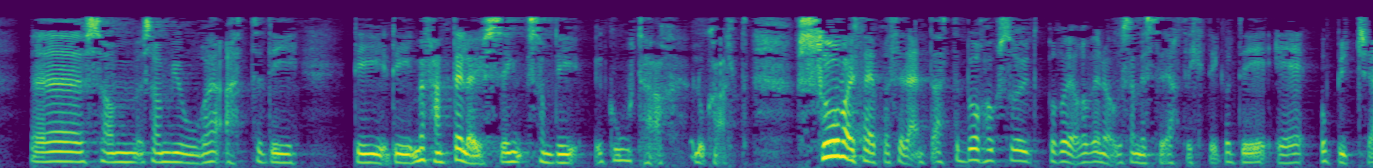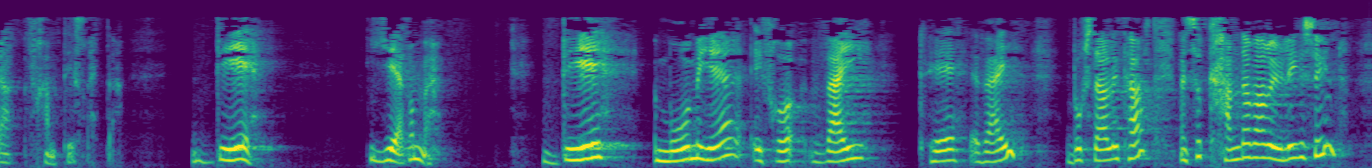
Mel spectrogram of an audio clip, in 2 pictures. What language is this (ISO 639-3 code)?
nno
